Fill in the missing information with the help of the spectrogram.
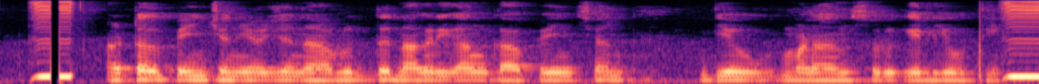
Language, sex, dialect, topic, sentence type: Marathi, male, Southern Konkan, banking, statement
